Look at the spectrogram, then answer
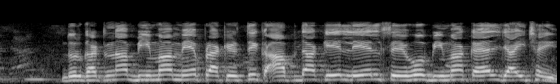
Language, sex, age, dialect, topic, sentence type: Magahi, male, 18-24, Western, banking, statement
